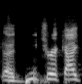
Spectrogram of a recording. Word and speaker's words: Dietrich: I knew when the kid crossed home plate, and Dietrich, his name's spelled weird. I think it's Dietrich's how you pronounce it.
